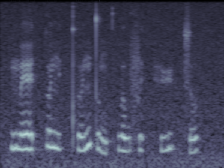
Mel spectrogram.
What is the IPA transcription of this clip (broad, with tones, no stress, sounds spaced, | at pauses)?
m ɛː˧ t̚ k ɵ˧ n ɪ˧ k̚ pʰ ɵ˨˥ n t̪ ʊ˨˩ ŋ kʷʰ ɐ˨ w f ɪ˨ k̚ h yː˨˥ k̚ s ʊ˨˥ k̚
